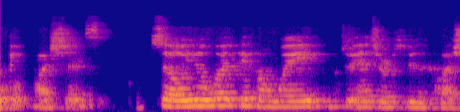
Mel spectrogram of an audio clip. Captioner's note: muffled voice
